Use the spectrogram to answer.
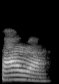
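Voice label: "para", Nigerian Pidgin, female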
